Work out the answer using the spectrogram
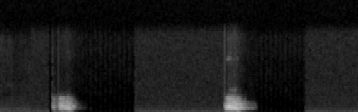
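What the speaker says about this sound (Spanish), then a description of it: "Hay un perro ladrando por ahí" A dog barks twice a couple of seconds apart, short clear barks that sound somewhat distant through a microphone, with near silence around them and no talking.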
